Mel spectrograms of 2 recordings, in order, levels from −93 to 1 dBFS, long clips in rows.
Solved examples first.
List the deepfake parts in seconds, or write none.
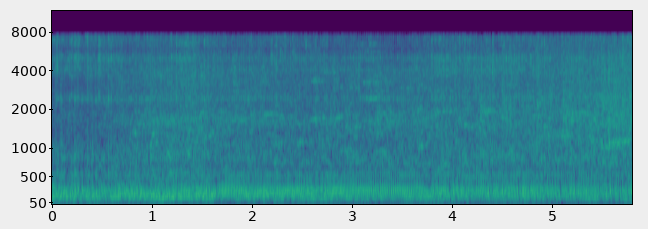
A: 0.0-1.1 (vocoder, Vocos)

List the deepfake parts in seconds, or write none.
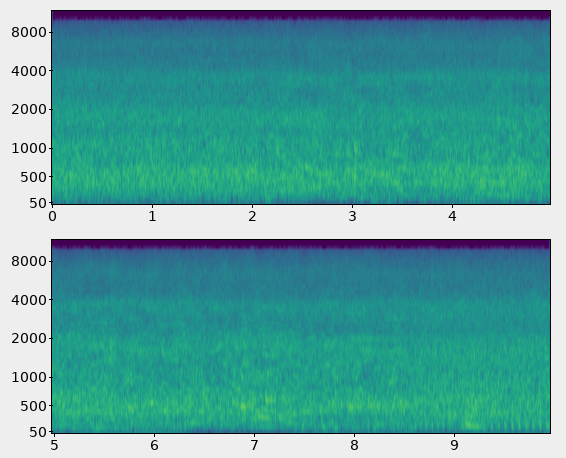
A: 2.1-3.8 (codec, SNAC); 4.3-8.6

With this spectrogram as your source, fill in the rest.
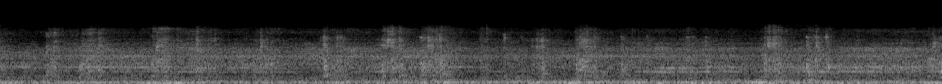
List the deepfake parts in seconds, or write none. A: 3.4-4.2 (vocoder, BigVGAN v2); 5.8-7.4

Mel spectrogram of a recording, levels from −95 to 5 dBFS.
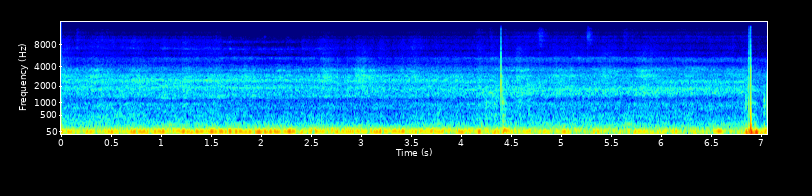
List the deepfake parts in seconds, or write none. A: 0.0-1.6 (autoencoder, DAC-VAE); 2.4-7.1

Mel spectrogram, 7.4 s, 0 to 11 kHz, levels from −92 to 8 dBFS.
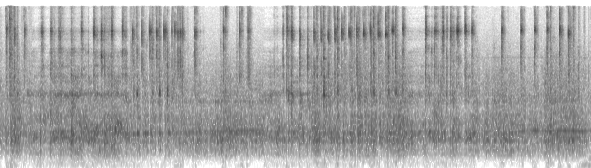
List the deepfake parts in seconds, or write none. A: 0.4-1.6 (codec, SNAC); 3.3-3.9; 5.1-5.9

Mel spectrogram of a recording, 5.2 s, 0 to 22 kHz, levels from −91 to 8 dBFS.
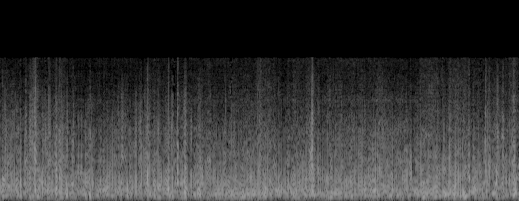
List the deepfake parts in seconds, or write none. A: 0.0-5.2 (vocoder, Vocos)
